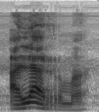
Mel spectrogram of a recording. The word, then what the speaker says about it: alarma: ¿Cuál de las sílabas suena más fuerte? Alarma, lar. Bueno, alarma es un sustantivo femenino. ¿Empieza por A fuerte? No, porque la sílaba fuerte es la del medio, lar, alarma.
